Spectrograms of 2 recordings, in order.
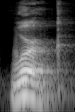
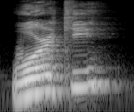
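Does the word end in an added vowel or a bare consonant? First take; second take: bare consonant; added vowel. First: The word ends cleanly on the final consonant. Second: An extra vowel sound follows the final consonant. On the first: The speaker calls it right. "depois eu vou falar como se é de verdade" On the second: The speaker calls it wrong. "Primeiro eu vou falar como brasileiro falaria"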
